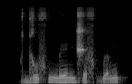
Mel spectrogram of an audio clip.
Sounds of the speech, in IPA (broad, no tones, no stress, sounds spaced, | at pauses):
d u f ŋ͡m e n d͡ʒ œ f ɡ͡b œ ŋ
